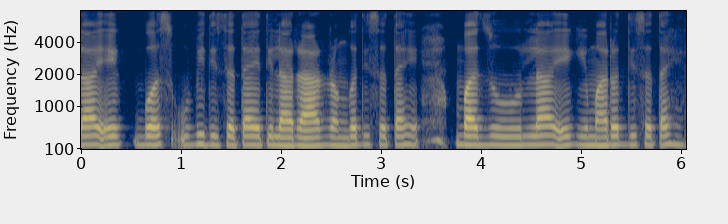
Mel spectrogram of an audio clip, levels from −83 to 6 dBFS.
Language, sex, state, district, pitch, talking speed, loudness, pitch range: Marathi, female, Maharashtra, Sindhudurg, 185 Hz, 160 wpm, -21 LUFS, 180-185 Hz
